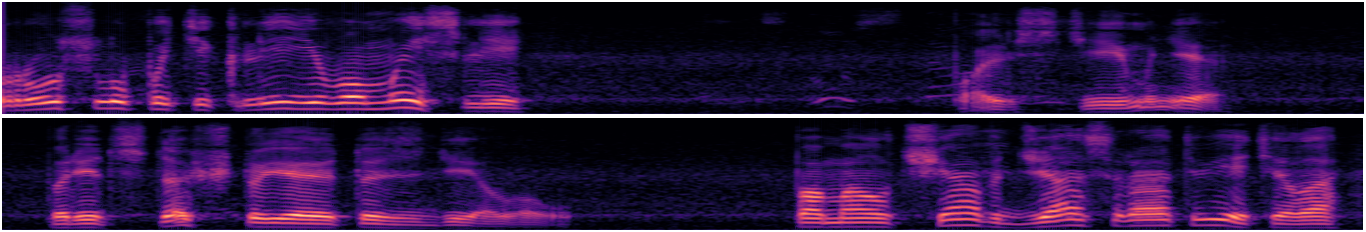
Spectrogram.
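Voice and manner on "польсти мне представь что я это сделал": low, soft, slow-starting voice; deep, hushed request; quietly insistent man. A narrator's reading. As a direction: press the point softly, deep down in pitch. Mender presses his question, same low voice.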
